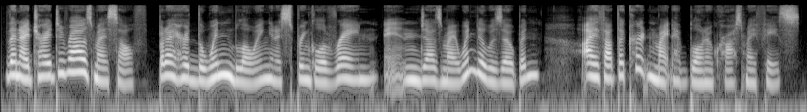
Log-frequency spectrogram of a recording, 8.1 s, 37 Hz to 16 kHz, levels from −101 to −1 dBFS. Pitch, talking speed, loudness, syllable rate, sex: 220 Hz, 245 wpm, -20 LUFS, 5.7 syllables/s, female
